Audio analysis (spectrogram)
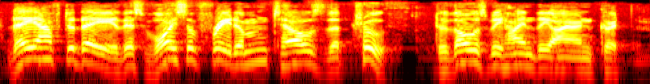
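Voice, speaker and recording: A man reading radio commercials and public service notices in a brisk, emphatic 1950s style. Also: fairly high pitch. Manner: brisk, lively, emphatic salesman delivery. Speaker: commercial announcer. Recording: muffled old radio broadcast.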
